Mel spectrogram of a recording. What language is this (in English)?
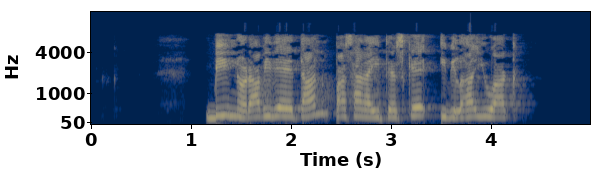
Basque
